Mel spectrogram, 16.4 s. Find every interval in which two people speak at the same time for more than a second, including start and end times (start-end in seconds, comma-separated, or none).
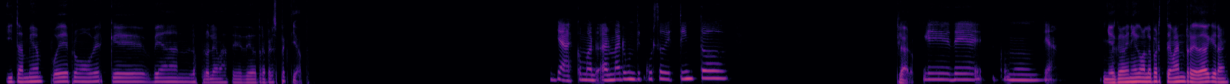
none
